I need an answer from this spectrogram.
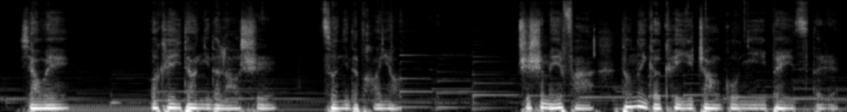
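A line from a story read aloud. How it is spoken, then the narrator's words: Sighing. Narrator (Chinese): 周良叹口气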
